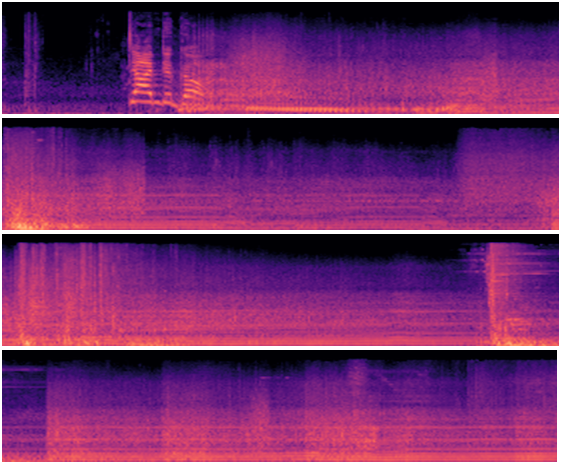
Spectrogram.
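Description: A quad bike engine starts and revs up and down as it drives.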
